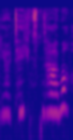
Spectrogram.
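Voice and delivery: hushed whispered quote of her partner; imitating him in a whisper; retold whisper. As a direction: breathe it out like a quiet aside. Retelling partner's reply.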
